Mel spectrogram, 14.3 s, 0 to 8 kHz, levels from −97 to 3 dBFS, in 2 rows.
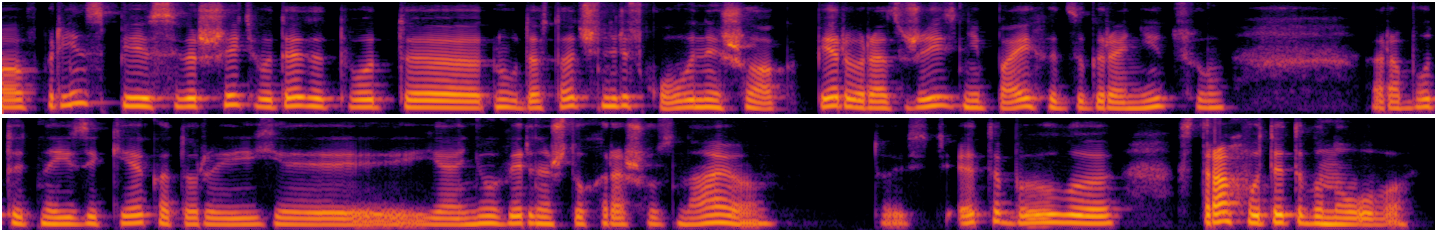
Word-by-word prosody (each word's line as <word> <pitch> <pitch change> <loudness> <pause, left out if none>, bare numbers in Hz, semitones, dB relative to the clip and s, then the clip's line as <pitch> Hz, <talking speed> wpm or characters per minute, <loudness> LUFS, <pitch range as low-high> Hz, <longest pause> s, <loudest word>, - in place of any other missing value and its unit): в - - -30
принципе 245 -3 +1
совершить 215 +3 0
вот 200 0 -1
этот 215 -2 +2
вот, 200 +1 -2
э, 180 -2 +4
ну, 200 -2 -2
достаточно 220 +6 -2
рискованный 195 -4 -1
шаг. 155 -5 -2
1 215 -2 +3
раз 170 -1 -1
в - - -13
жизни 205 0 0
поехать 190 +1 -2
за 180 - -5
границу, 185 +3 -3 0.7
работать 185 +3 -4
на 175 - +2
языке, 185 +3 -1
который 165 -4 -3
е 160 -2 -2
я 160 -1 -3
не 170 +4 0
уверена, 190 -1 +1
что 180 +1 -3
хорошо 170 -1 -4
знаю. 185 +2 0 0.5
То - - -13
есть - - -13
это 220 +3 -1
был, 210 0 +3
э, 190 -1 +5 0.3
страх 240 +2 +5
вот 200 0 +5
этого 205 -3 +4
нового. 165 -3 +1
195 Hz, 160 wpm, -24 LUFS, 175-215 Hz, 0.7 s, э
